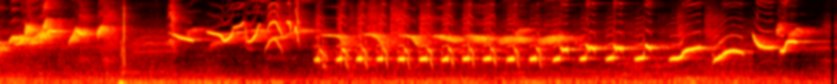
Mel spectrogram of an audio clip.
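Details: White-rumped shama fighting song, used for training: varied whistled opening phrases, then a long run of evenly repeated clear notes, about three per second, ending in rising slurred whistles.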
